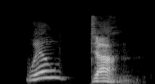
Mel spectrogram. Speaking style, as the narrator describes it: said Holmes, in an encouraging voice

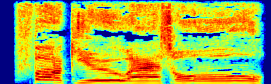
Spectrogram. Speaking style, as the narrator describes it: She screamed out her window

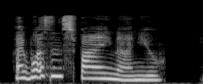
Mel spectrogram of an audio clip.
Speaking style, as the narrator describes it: he said quickly

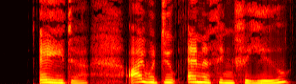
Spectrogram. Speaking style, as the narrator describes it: cried

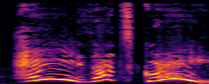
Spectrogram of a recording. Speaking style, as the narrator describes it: shouts Stacy

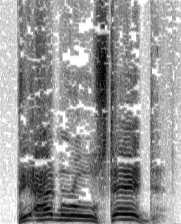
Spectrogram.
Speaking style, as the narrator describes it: one of the Dutchman's sailors shouted

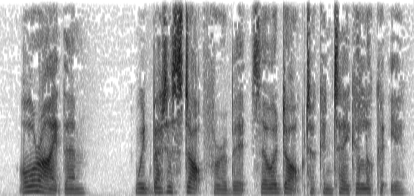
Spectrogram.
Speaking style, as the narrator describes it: she said

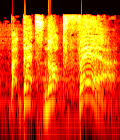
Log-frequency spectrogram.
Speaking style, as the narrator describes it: I shouted

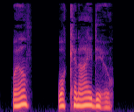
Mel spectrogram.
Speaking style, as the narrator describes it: She said hesitantly

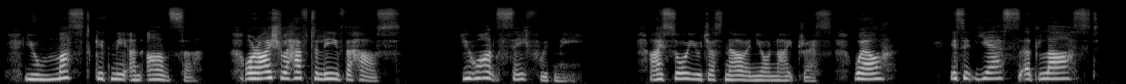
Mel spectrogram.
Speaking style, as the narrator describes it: he said firmly

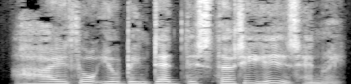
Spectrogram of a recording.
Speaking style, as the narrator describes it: said, in a shaking voice

